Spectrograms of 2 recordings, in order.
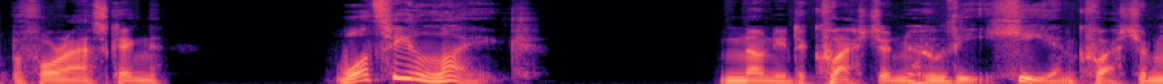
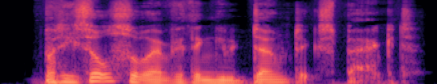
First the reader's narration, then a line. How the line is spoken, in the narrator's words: he whispered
